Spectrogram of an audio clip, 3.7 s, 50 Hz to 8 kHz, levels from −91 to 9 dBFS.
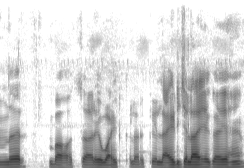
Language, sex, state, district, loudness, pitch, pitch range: Hindi, male, Jharkhand, Deoghar, -19 LUFS, 120 Hz, 115-125 Hz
